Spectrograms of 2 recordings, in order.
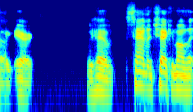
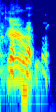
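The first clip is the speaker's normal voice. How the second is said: higher and louder exasperated TERRIBLE; mock disgust; 7 dB louder than usual. Real, not acted. Reacting to the meme, higher, louder disgust. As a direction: groan it like a scandalised viewer.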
